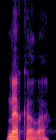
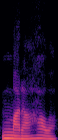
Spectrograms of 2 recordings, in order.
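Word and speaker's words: مرحبا: marahaba. Merkaba. No, marahaba.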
